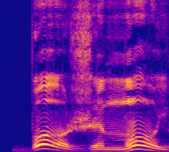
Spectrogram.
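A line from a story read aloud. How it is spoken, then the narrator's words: Exclamation. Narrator (Russian): воскликнул он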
